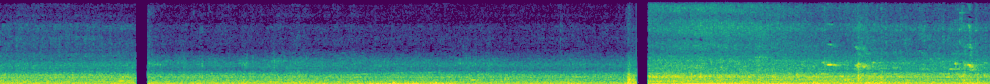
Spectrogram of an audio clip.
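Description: Steady city street ambience of traffic noise and a low rumble. It cuts out to silence twice, about a second and a half in and again about six and a half seconds in. After the second cut a deeper rumble of a passing vehicle swells.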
